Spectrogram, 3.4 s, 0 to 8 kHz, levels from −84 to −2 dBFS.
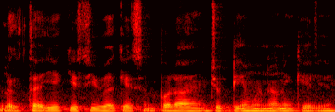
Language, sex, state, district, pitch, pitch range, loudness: Hindi, male, Uttar Pradesh, Hamirpur, 105 Hz, 100-115 Hz, -37 LUFS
